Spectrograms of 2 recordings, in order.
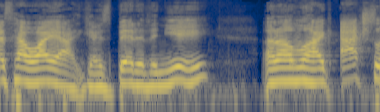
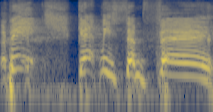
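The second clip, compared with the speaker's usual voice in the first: put-on toddler voice, pitched much higher; 7 semitones higher than usual. Describing a little girl who picked up someone's way of talking, in a toddler voice. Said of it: "my voice as a toddler and Scott's".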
